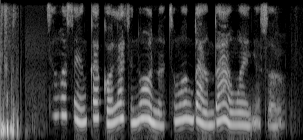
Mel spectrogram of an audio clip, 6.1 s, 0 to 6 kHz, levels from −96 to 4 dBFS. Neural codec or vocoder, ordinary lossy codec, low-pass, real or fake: none; Opus, 64 kbps; 5.4 kHz; real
